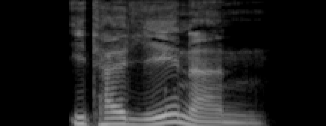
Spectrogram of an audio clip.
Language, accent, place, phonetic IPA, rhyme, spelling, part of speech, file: German, Germany, Berlin, [itaˈli̯eːnɐn], -eːnɐn, Italienern, noun, De-Italienern.ogg
- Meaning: dative plural of Italiener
